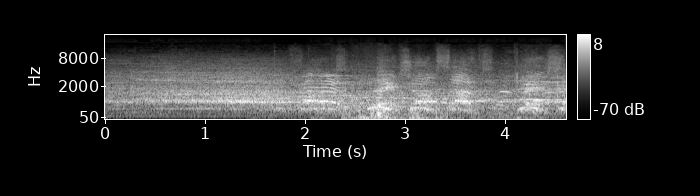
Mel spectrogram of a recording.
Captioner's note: applause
